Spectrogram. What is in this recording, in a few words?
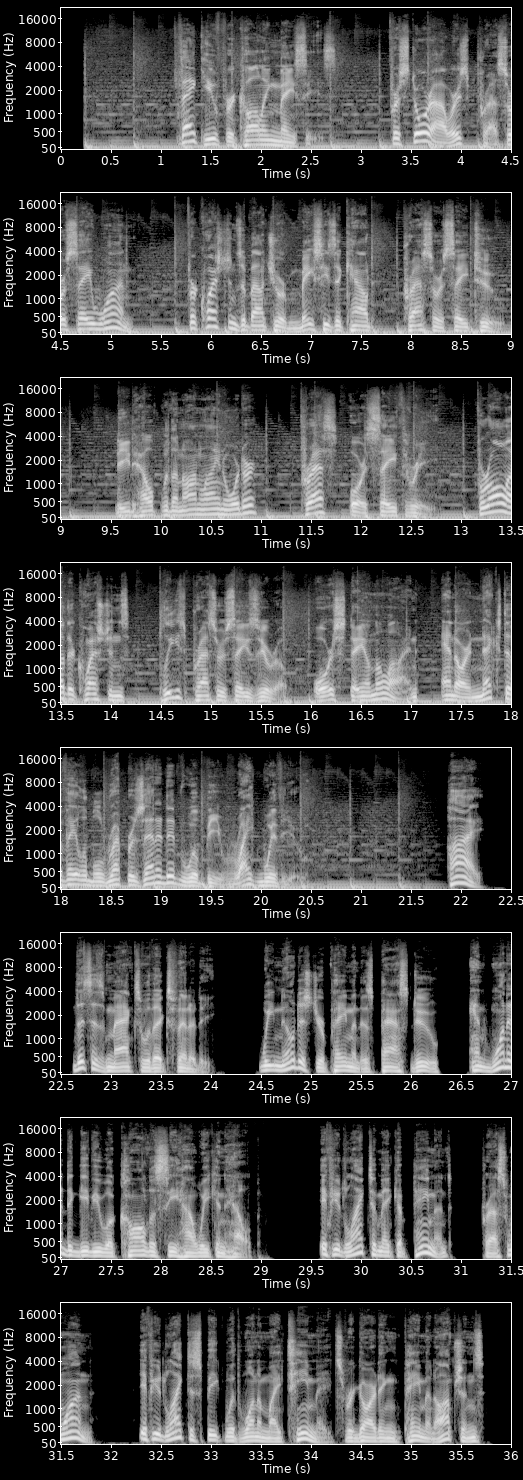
Telephony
